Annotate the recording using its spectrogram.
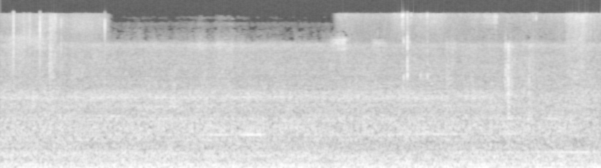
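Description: A moving passenger train heard from inside the carriage: a steady low rumble of wheels running on the rails.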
